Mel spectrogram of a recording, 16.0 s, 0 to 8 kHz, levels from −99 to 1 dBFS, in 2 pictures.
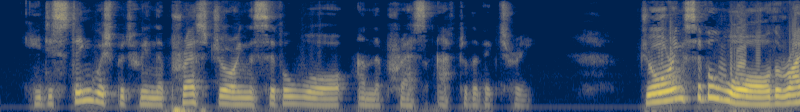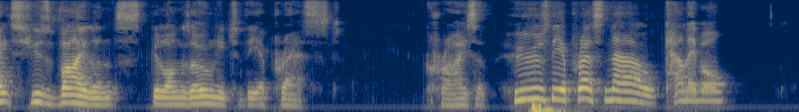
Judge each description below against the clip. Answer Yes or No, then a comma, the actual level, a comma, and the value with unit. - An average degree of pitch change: No, wide, 6.3 semitones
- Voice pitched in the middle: Yes, medium, 145 Hz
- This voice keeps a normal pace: No, slow, 130 wpm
